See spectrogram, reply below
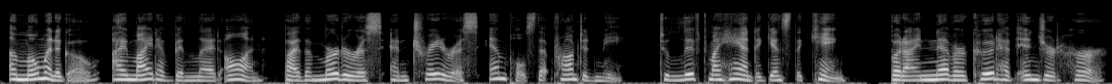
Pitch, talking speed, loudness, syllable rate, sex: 205 Hz, 175 wpm, -17 LUFS, 4.6 syllables/s, female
